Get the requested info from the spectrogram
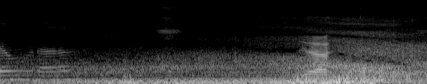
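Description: A vehicle passing on a road. Its rumble swells to a peak about three seconds in and then starts to fade.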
